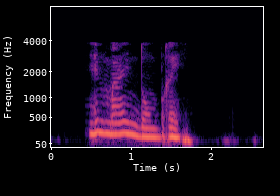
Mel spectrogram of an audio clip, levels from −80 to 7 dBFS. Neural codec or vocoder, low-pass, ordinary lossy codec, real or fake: vocoder, 44.1 kHz, 128 mel bands every 512 samples, BigVGAN v2; 7.2 kHz; AAC, 16 kbps; fake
